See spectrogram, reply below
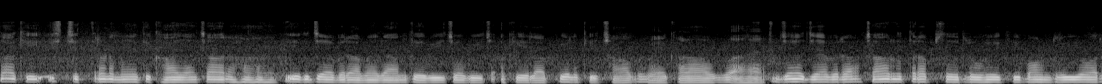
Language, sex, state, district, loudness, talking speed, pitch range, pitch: Hindi, male, Uttar Pradesh, Jalaun, -18 LUFS, 175 wpm, 100-120 Hz, 110 Hz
